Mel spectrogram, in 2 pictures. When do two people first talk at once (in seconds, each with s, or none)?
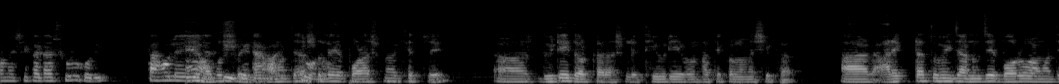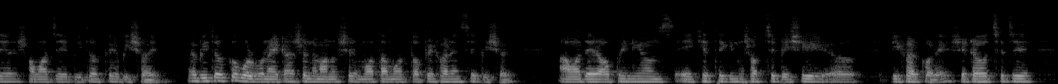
1.8 s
